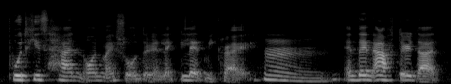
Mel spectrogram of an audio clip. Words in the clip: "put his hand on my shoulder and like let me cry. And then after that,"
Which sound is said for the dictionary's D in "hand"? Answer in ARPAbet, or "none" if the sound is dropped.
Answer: D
